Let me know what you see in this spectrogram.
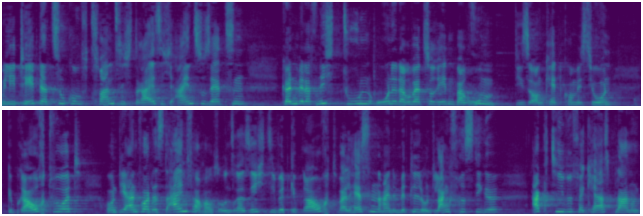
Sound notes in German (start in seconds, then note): none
